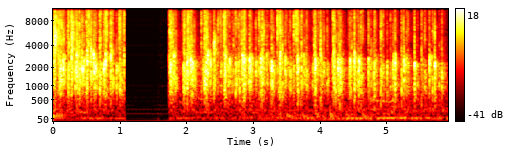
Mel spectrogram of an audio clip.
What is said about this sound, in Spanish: Por eso un aplauso desde la organización, por favor, porque esto hace posible.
